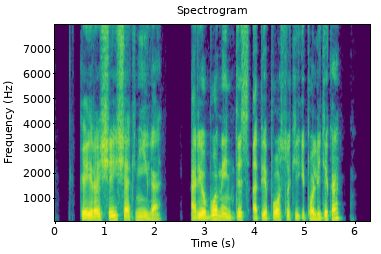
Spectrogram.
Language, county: Lithuanian, Kaunas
